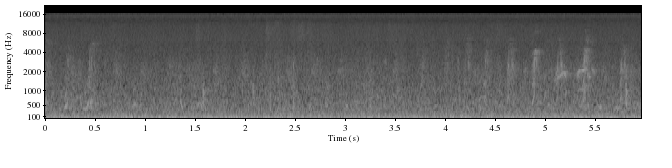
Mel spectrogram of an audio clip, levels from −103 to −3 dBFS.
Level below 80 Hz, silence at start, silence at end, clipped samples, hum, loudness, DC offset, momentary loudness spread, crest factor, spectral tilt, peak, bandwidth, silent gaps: -48 dBFS; 0 s; 0 s; under 0.1%; none; -44 LUFS; 0.6%; 3 LU; 16 dB; -4 dB/octave; -28 dBFS; 16 kHz; none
